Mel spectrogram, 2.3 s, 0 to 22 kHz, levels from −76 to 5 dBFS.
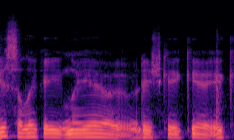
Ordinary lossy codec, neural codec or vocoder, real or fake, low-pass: AAC, 96 kbps; none; real; 14.4 kHz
